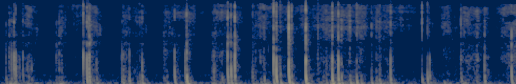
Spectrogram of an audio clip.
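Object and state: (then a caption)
Leather pants. Fingertips and long nails scratch and tap shiny olive-brown leather pants close up, near a seam in the soft material. A quiet, uneven series of soft crinkly scrapes and dull taps is heard, each short and dry with a low, muffled body.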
